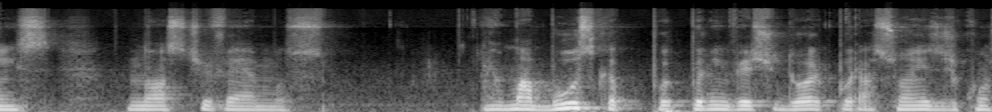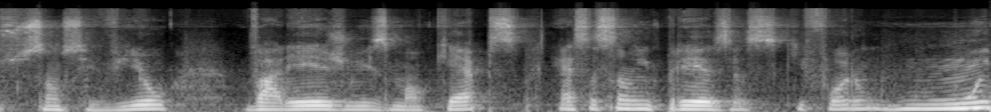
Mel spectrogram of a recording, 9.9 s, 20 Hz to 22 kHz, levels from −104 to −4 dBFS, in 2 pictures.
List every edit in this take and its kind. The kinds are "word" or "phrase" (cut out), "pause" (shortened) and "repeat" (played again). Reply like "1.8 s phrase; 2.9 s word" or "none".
7.7 s pause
